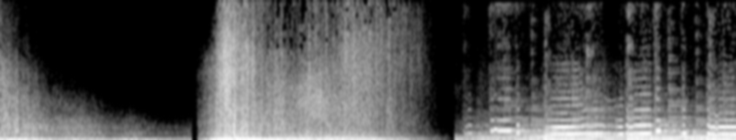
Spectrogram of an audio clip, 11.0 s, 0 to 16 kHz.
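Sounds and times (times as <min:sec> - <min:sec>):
deep explosion boom: 0:00.0 - 0:06.1
crackling explosion boom: 0:00.0 - 0:06.7.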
